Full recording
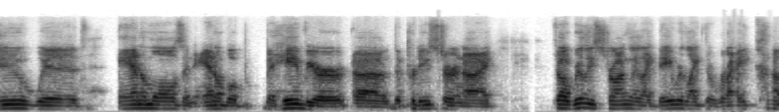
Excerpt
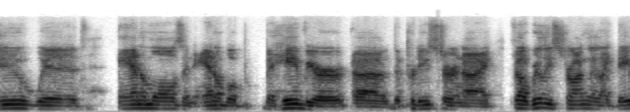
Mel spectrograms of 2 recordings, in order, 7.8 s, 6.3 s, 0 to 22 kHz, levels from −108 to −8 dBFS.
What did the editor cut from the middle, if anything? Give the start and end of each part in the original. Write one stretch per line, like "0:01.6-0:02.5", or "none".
0:05.0-0:05.4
